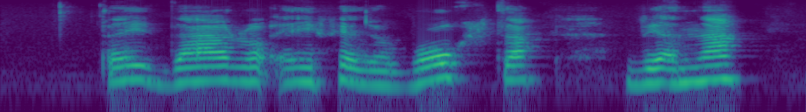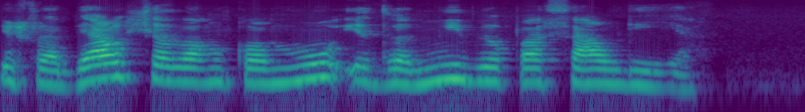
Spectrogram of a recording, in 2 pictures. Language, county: Lithuanian, Šiauliai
